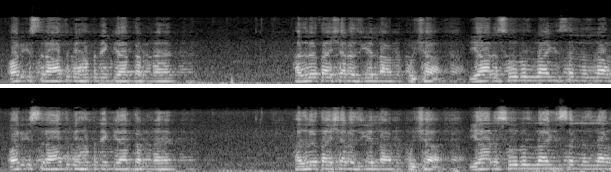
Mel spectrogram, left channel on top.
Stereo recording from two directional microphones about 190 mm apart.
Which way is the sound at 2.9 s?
35° left (ahead or behind).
